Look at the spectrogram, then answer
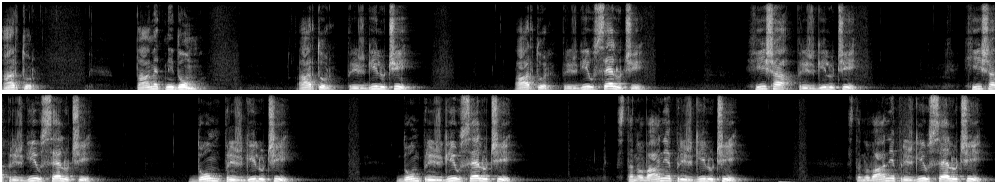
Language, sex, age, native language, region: Slovenian, male, 50-59, Slovenian, Central Slovenia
